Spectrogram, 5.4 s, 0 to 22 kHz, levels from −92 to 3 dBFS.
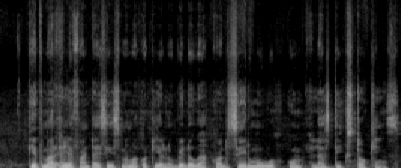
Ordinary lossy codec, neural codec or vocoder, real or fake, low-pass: none; vocoder, 44.1 kHz, 128 mel bands, Pupu-Vocoder; fake; none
